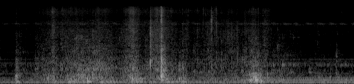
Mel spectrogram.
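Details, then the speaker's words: SunSun HW-603B canister filter (400 L/H, 6 W) running, with the microphone held close to capture its noise: a soft, low, steady hum under a gentle water trickle, quiet with no rattle or grinding. Operation is normal. "Máy đang hoạt động mình đang để gần cho các bạn nghe cái tiếng ồn luôn nha Nói chung nó cũng kêu mà nó kêu nhỏ nhỏ các bạn"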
